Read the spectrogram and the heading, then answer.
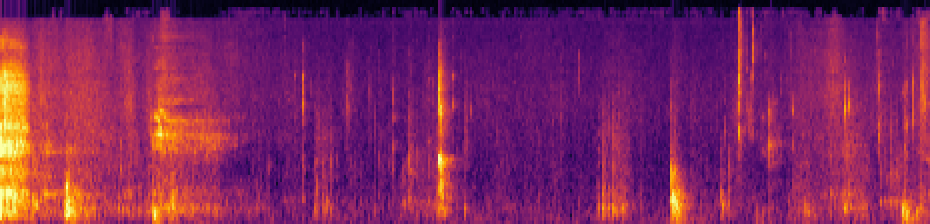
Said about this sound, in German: Guck mal, er steht jetzt auf. Er steht jetzt auf und muss husten.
